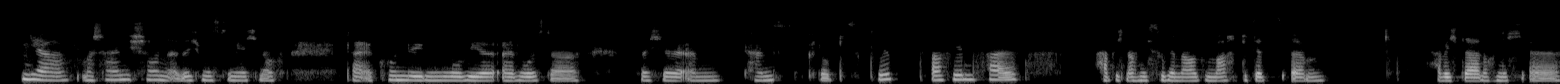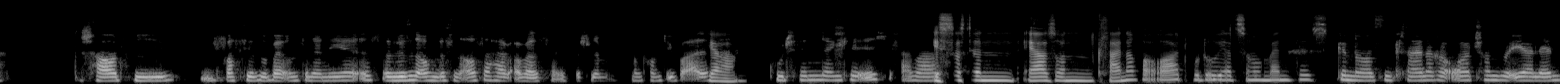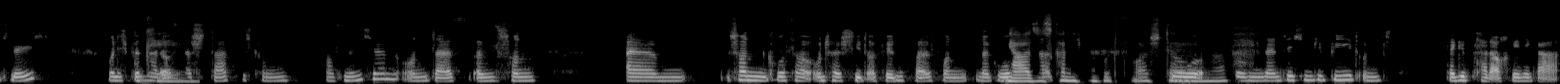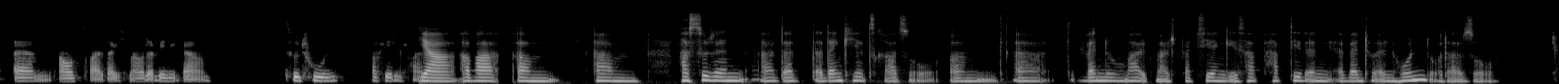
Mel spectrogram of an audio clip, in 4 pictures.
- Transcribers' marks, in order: unintelligible speech
- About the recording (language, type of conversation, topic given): German, advice, Wie kann ich entspannt neue Leute kennenlernen, ohne mir Druck zu machen?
